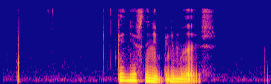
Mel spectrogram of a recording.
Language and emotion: Russian, sad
